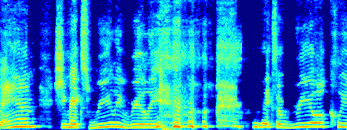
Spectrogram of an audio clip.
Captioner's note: laughs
